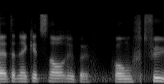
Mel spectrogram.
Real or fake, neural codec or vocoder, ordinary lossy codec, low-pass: fake; codec, 24 kHz, 0.9 kbps, WavTokenizer, large speech release; none; 10.8 kHz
